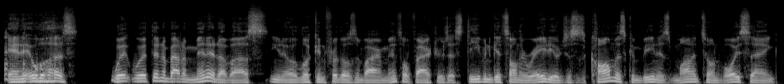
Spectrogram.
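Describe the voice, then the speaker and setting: Deep-voiced man telling a story. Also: no room sound, clean studio sound. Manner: steady, measured recounting. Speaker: podcast co-host, paranormal investigator. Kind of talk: storytelling podcast chat.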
